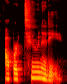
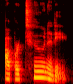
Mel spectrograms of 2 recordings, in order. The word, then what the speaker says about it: opportunity: It's a t, true T sound. Opportunity. A lot of you have asked me if this is a CH sound, opportunity, but in American English, we use a true T here, opportunity, and emphasizing that oo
